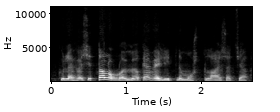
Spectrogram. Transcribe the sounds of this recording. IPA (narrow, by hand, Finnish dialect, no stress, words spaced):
kylːæ hyø sit tɑloloi myø kæʋelʲiːt ne mustlɑiset jɑ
